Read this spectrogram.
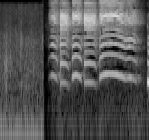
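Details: Young wolfdog Covington, a puppy aged between five weeks and four months, gives a brief high squealing whine that rises slightly and then holds steady, preceded by a low hum.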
